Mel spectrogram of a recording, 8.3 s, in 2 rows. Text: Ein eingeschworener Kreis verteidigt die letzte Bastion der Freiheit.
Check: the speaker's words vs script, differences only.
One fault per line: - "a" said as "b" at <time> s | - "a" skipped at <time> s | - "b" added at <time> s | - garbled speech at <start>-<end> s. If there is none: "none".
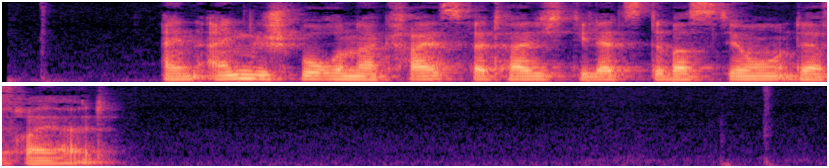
none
